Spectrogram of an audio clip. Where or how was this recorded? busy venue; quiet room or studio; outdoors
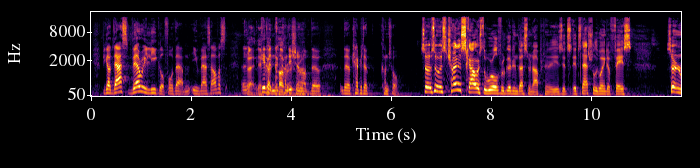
busy venue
